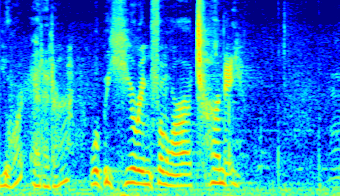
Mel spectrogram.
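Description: A woman speaks firmly and close by.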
